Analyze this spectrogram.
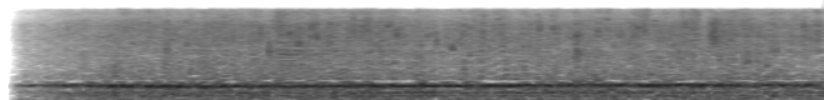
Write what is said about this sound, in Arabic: لا بد أن تجدوا حلا في هذا المطر الغزير، نريد مشروعا لننتفع بالماء ونتجنب ضرره.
